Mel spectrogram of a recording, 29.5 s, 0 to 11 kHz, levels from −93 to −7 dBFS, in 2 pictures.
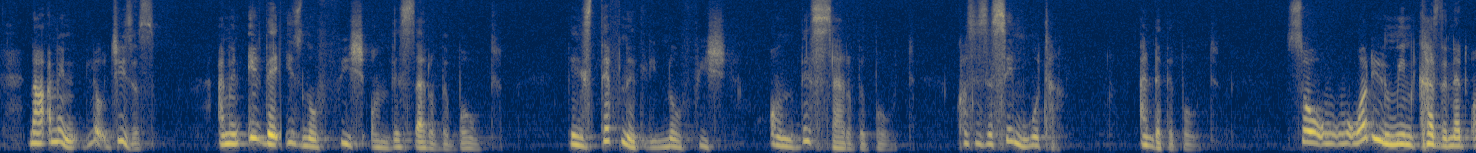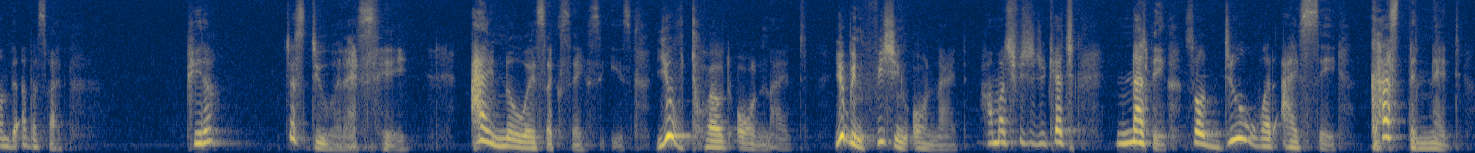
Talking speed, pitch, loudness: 170 wpm, 180 Hz, -29 LUFS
